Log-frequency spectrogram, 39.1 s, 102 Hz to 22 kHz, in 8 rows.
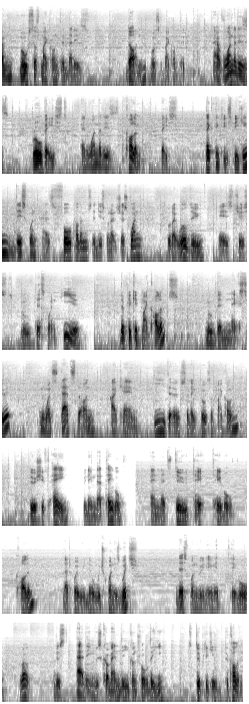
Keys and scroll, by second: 2.1 super+\, 24.9 shift+a, 25.8 super+r, 26.0-27.5 typing, 28.7-30.7 typing, 32.8 super+r, 33.0 Right, 33.8-35.1 typing, 35.3 super+d.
